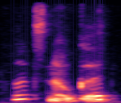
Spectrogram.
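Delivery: usual speaking voice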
